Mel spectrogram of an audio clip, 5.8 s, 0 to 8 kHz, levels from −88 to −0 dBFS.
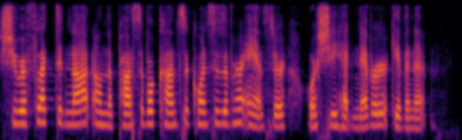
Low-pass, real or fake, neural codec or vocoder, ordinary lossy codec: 7.2 kHz; fake; vocoder, 44.1 kHz, 128 mel bands every 512 samples, BigVGAN v2; Opus, 24 kbps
